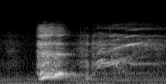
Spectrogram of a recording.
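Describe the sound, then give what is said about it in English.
A person demonstrates a vocal sequence begun with the letter E, letting out a sharp, breathy gasp, followed by a softer, drawn-out voiced sound with a gently rising pitch. “Let's see, E, and then you go, and then you kind of gasp.”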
